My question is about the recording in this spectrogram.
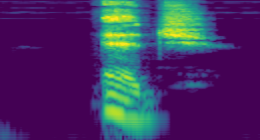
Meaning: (noun) 1. The boundary line of a surface 2. A one-dimensional face of a polytope. In particular, the joining line between two vertices of a polygon; the place where two faces of a polyhedron meet
- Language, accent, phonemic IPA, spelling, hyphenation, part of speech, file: English, Australia, /ed͡ʒ/, edge, edge, noun / verb, En-au-edge.ogg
